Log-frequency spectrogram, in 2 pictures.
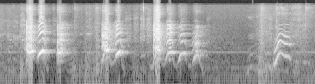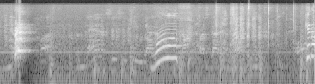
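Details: Pet Siberian Husky jumping around on a bed indoors; a series of rising, yelping whines and woo-like howls, several short bursts early then longer upward-sweeping cries, with a person laughing and saying get off here.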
